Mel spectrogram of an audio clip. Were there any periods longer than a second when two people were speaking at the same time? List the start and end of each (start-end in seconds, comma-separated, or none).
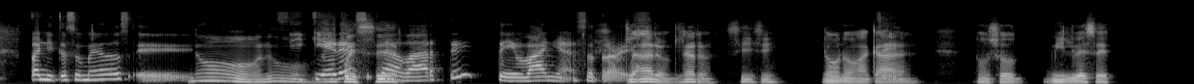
2.7-4.1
